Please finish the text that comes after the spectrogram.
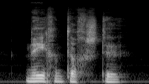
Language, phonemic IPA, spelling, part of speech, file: Dutch, /ˈneɣə(n)təxstə/, 90e, adjective, Nl-90e.ogg
- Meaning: abbreviation of negentigste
